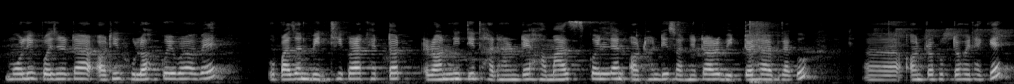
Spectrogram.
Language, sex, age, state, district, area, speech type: Assamese, female, 30-45, Assam, Dibrugarh, urban, spontaneous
